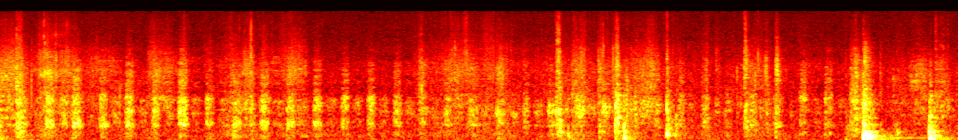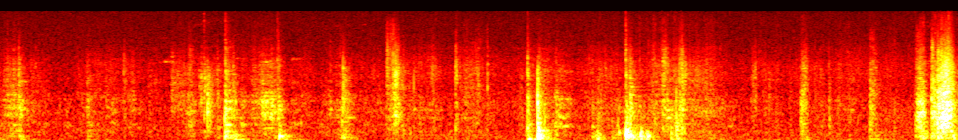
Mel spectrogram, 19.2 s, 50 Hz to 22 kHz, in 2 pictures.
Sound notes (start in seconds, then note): 0.6 dog panting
